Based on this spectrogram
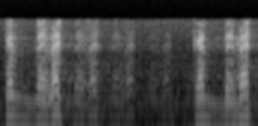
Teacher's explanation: لاحظ أن التاء كذبت تاء ساكنة أظهر صفة الهمس في التاء كذبت كذبت صفة الهمس هي صفة من صفات الضعف لكن مهمة لابد أن تظهرها وتظهرها بحقها يعني ما تعليهاش ما تزودش الصوت فيها.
